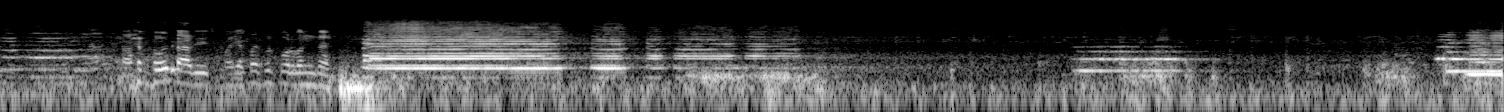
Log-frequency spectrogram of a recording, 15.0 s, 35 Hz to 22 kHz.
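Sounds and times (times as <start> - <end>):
locomotive horn blasts: 0.0 - 1.2, 3.6 - 8.2, 10.8 - 12.1, 14.4 - 15.0
train running on rails: 0.0 - 15.0
fainter lower-pitched horn: 14.4 - 15.0.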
